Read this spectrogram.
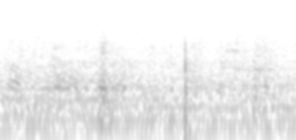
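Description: A tennis ball is struck by a racket a few times outdoors.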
